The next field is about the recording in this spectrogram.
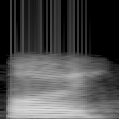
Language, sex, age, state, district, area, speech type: Manipuri, female, 30-45, Manipur, Senapati, rural, conversation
